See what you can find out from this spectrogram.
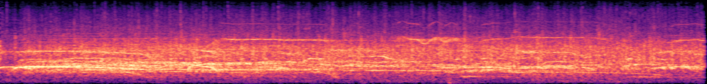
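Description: audience applause and cheers

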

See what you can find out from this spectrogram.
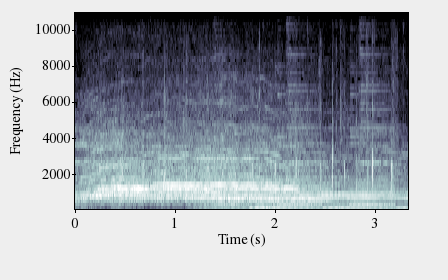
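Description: crowd screaming and cheering

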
